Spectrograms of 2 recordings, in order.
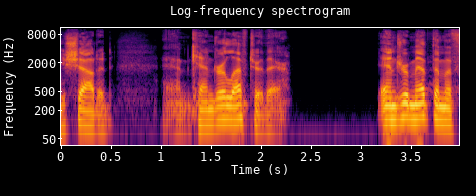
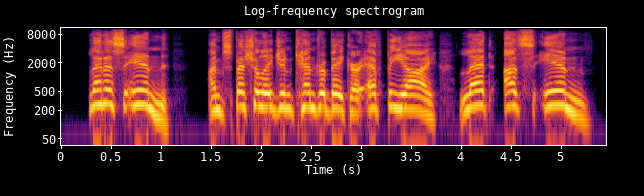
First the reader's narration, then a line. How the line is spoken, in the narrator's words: Kendra shouted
